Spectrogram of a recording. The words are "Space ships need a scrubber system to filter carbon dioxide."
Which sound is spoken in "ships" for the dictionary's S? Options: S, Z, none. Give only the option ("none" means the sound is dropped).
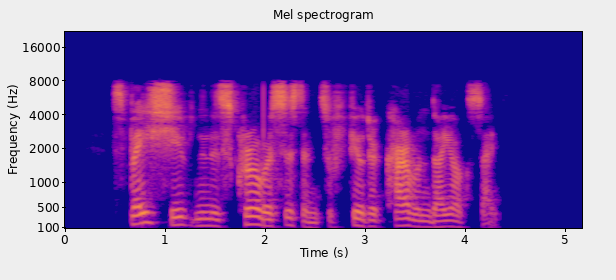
none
